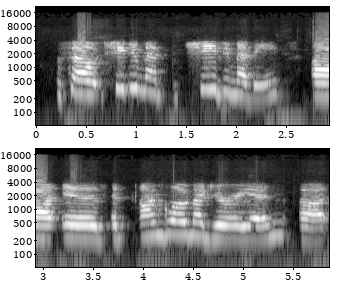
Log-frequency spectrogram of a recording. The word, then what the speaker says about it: Chidumebi: cannot let me know it's pronounced she do maybe she made it great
